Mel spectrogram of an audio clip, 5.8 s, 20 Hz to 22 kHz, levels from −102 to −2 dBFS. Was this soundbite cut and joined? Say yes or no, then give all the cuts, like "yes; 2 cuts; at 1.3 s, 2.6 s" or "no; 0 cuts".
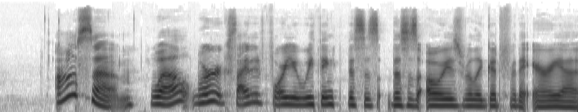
yes; 1 cut; at 1.4 s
